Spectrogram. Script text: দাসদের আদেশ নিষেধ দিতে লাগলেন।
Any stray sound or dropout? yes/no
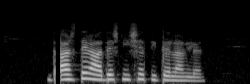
yes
